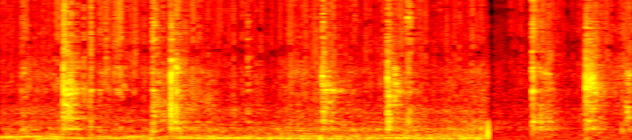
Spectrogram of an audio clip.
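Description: A spoon stirring chopped vegetables in a pressure cooker pot, scraping and clinking irregularly against the pot's sides, with a sizzle of cooking underneath. A steady low hum runs beneath and cuts off suddenly near the end.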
